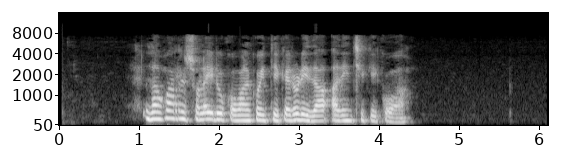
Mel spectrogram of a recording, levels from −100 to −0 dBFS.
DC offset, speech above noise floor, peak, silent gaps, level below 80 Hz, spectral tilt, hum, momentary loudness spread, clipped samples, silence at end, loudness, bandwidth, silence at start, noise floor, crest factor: under 0.1%; 56 dB; 0 dBFS; none; -60 dBFS; -7.5 dB/octave; none; 9 LU; under 0.1%; 1.75 s; -13 LUFS; 7.8 kHz; 1.05 s; -68 dBFS; 14 dB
